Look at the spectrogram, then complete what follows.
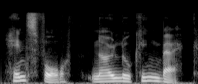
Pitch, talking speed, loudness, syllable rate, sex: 135 Hz, 120 wpm, -16 LUFS, 3.9 syllables/s, female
